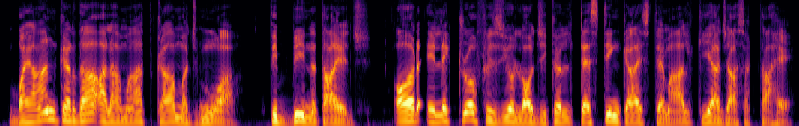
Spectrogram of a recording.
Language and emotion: Urdu, neutral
